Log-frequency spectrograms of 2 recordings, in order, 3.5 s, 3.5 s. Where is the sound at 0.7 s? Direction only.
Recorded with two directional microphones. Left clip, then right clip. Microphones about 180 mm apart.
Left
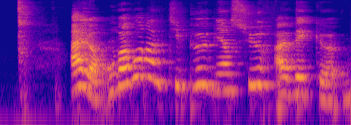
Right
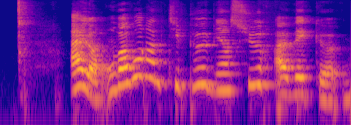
45° right (ahead or behind).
